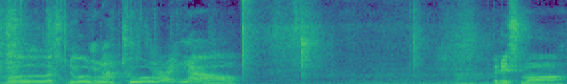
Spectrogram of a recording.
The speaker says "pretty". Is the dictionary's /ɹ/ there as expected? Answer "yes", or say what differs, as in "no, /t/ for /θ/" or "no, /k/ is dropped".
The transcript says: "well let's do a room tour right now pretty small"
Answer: no, /ɹ/ is dropped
